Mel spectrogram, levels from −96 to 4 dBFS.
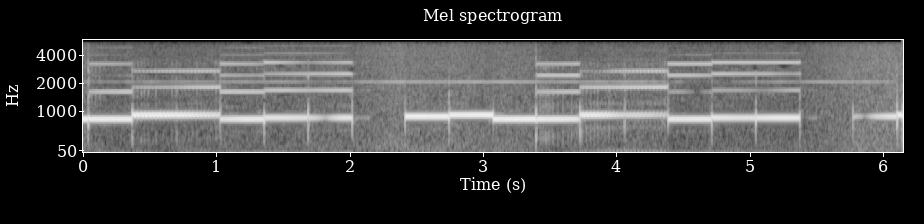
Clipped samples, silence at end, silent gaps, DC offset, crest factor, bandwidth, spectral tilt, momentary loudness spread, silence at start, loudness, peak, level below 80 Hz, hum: under 0.1%; 0 s; none; under 0.1%; 8 dB; 5.6 kHz; -2.5 dB/octave; 8 LU; 0 s; -9 LUFS; -2 dBFS; -50 dBFS; none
